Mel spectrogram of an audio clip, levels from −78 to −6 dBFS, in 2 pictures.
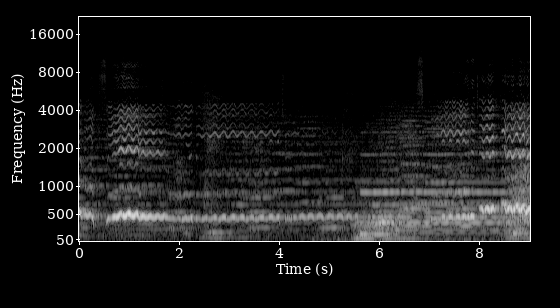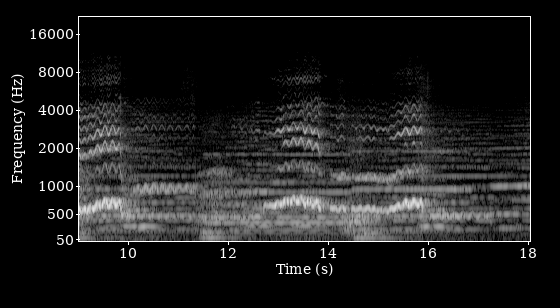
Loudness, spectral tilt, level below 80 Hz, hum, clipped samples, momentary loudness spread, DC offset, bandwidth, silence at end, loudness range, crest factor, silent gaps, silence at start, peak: -26 LUFS; -5 dB/octave; -56 dBFS; none; under 0.1%; 17 LU; under 0.1%; 11 kHz; 0 s; 13 LU; 16 dB; none; 0 s; -10 dBFS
